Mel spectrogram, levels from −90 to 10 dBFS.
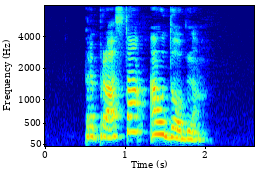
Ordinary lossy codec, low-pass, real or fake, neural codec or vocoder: none; none; real; none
